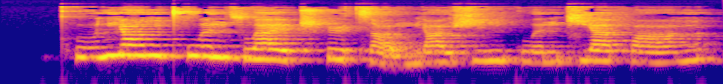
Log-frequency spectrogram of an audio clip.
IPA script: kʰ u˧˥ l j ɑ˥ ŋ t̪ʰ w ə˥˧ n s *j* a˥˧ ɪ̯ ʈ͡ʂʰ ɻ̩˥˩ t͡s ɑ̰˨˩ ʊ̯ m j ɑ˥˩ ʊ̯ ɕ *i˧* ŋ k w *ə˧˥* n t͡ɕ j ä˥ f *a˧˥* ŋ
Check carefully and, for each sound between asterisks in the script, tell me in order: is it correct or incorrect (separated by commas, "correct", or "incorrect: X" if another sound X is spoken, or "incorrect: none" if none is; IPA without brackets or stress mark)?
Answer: incorrect: w, incorrect: i˥, correct, incorrect: ɑ˧˥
